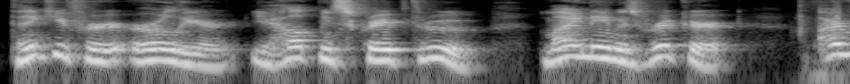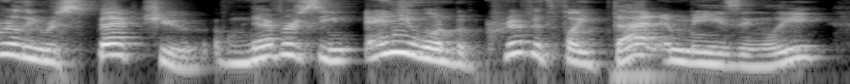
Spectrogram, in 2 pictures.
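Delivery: earnest admirer. Retold or imitated. Rickert thanks Guts for helping him, in eager admiration.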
